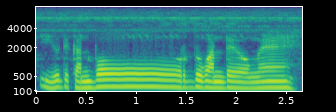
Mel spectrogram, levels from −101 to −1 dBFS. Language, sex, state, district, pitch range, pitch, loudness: Chakma, female, Tripura, Dhalai, 170-195 Hz, 175 Hz, -15 LUFS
